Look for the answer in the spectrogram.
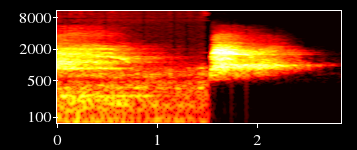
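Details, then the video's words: Fox howling and screaming angrily: a rasping cry fades out, then a sharp, strident scream starts abruptly and dies away into silence. "Som de Raposa, Ouça o Barulho de Raposa Uivando, Brava, Gritando (Fox Sound)"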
